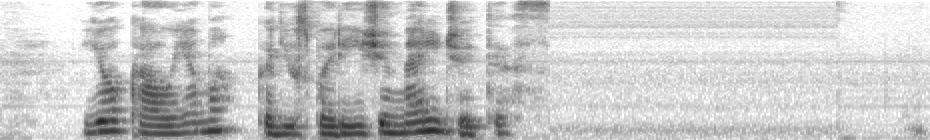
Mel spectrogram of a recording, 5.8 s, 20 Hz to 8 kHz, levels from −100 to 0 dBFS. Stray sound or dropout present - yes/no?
no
